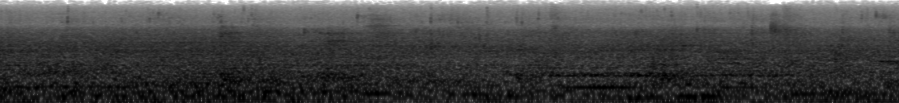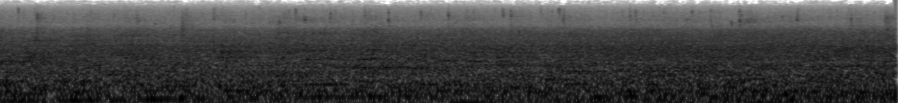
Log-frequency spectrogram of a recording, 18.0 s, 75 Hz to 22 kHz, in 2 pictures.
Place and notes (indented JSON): {
  "title": "Altstadt, Düsseldorf, Deutschland - Düsseldorf, K20, Entry Hall",
  "date": "2012-11-05 16:55:00",
  "description": "At the entry hall of the contemporary art museum K20. The sound of voices and steps reverbing in the open hallway with a small water pool.\nThis recording is part of the exhibition project - sonic states\nsoundmap nrw - topographic field recordings, social ambiences and art places",
  "latitude": "51.23",
  "longitude": "6.78",
  "altitude": "43",
  "timezone": "Europe/Berlin"
}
